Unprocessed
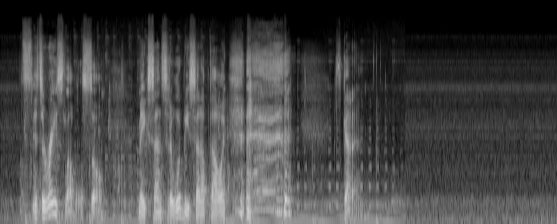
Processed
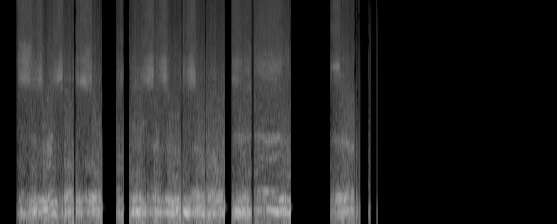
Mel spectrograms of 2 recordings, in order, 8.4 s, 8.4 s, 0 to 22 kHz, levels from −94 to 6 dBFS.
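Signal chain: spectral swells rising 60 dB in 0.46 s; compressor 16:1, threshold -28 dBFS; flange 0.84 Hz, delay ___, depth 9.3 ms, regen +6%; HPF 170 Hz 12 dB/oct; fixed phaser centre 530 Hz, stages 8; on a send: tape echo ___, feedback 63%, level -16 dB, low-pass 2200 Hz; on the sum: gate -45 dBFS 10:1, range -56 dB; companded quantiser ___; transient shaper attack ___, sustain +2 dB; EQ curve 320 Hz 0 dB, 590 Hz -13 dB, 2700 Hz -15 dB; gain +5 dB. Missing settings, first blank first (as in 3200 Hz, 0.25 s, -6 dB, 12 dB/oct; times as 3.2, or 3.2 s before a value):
6.8 ms, 0.132 s, 2-bit, -2 dB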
